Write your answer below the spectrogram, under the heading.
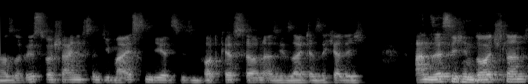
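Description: Male speech carrying audible room echo, its pitch moving in an ordinary way. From northern Germany, Hamburg. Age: 20s. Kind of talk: casual chat.

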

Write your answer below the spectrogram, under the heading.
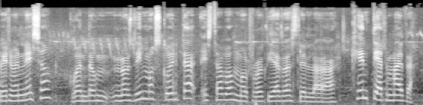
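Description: Over noticeable background noise, a woman with medium pitch speaks at a fairly slow pace with lively intonation, very even loudness and hardly any pauses. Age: 80s+. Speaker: community forest defender. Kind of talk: testimony.

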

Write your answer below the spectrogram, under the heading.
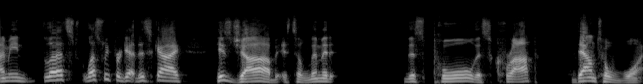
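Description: There is vocal fry in this man's voice. No echo is heard, and the sound is dry and close. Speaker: podcast co-host. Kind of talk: casual chat.

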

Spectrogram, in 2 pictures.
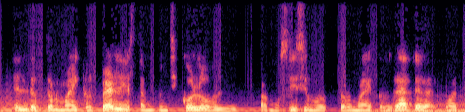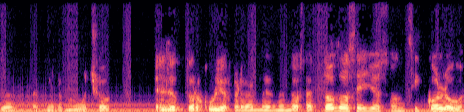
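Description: An ordinary speaking voice moves at a moderate pace, showing ordinary pitch variation. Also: man, medium pitch for a man. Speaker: psychologist. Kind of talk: interview.

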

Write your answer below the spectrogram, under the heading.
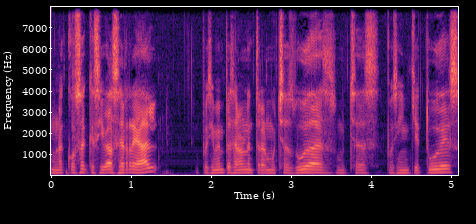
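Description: Here a man speaks at a medium pitch. His delivery is monotone, with flat intonation. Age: 20s. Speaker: seminarian. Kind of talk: testimony.

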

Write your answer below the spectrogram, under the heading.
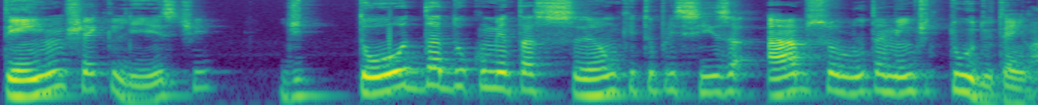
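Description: A man with a fairly high pitch, a dark, mellow tone, lively intonation and a very slow pace. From Brazil. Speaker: IT professional. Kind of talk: casual chat. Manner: halting.

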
